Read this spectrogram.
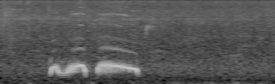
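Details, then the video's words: Spotted dove decoy calling to draw in wild doves; a single low phrase: a quavering double coo followed at once by a long, gently falling coo, then quiet. "Cu gáy mồi chuẩn Gáy Gọi + thúc giọng son kích bổi nhanh nổi"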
